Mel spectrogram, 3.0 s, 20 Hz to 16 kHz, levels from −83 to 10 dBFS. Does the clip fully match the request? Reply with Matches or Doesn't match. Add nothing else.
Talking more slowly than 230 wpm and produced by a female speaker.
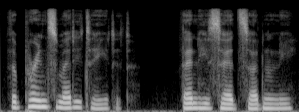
Matches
